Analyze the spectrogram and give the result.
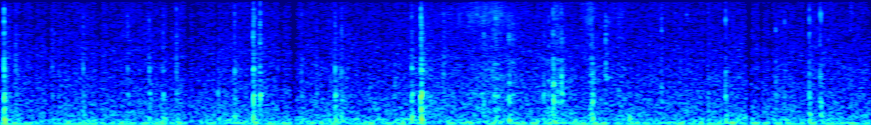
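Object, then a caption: Small printed cardboard box. A small printed cardboard box of crayon-shaped erasers is held in one hand and turned front to back while the fingertips and nails of the other hand tap on it. Quiet, sparse, dry clicks and light taps sound over a low steady hiss, each one dying away almost instantly.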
